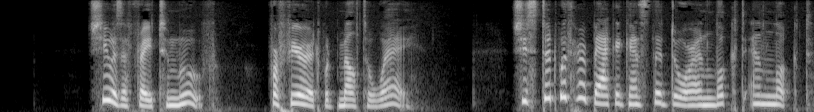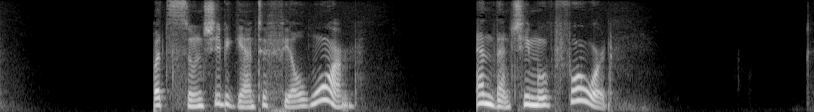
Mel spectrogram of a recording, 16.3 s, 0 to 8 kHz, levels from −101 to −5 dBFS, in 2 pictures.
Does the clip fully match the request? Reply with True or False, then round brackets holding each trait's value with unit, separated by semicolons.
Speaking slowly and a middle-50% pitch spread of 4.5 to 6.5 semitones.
True (130 wpm; 5.1 semitones)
